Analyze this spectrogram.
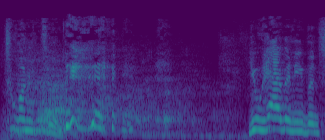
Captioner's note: laughter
